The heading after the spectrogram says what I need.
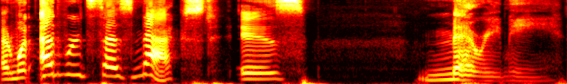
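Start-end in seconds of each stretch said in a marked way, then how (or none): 3.1-4.2 put-on threatening tone, much lower pitched. Recapping a movie's ending, acting out what Edward says next, mock-threatening. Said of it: "In the most threatening tone possible".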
